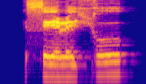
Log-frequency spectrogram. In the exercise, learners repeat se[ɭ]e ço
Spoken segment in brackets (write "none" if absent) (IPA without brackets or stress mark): ɭ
